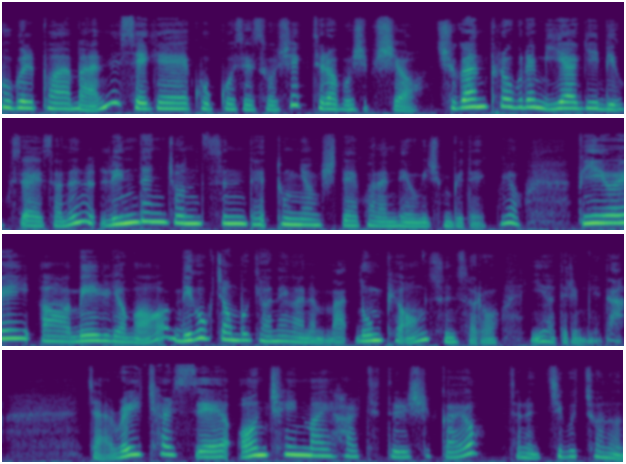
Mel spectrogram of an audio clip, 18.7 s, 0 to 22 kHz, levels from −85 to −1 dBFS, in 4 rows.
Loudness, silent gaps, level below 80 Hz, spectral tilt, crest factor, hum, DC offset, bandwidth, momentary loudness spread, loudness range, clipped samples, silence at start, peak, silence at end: -30 LUFS; none; -66 dBFS; -6 dB/octave; 18 dB; none; under 0.1%; 12.5 kHz; 13 LU; 6 LU; under 0.1%; 0 s; -12 dBFS; 0 s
